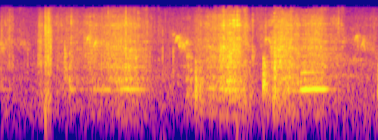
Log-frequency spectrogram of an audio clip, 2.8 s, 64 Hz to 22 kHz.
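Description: The gear lever of a furs machine built in 1891 shifts to tighten its drive belts, giving a few soft mechanical knocks and ratcheting creaks, faint and intermittent.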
